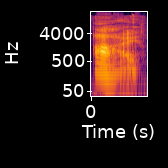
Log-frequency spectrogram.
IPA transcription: aɪ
